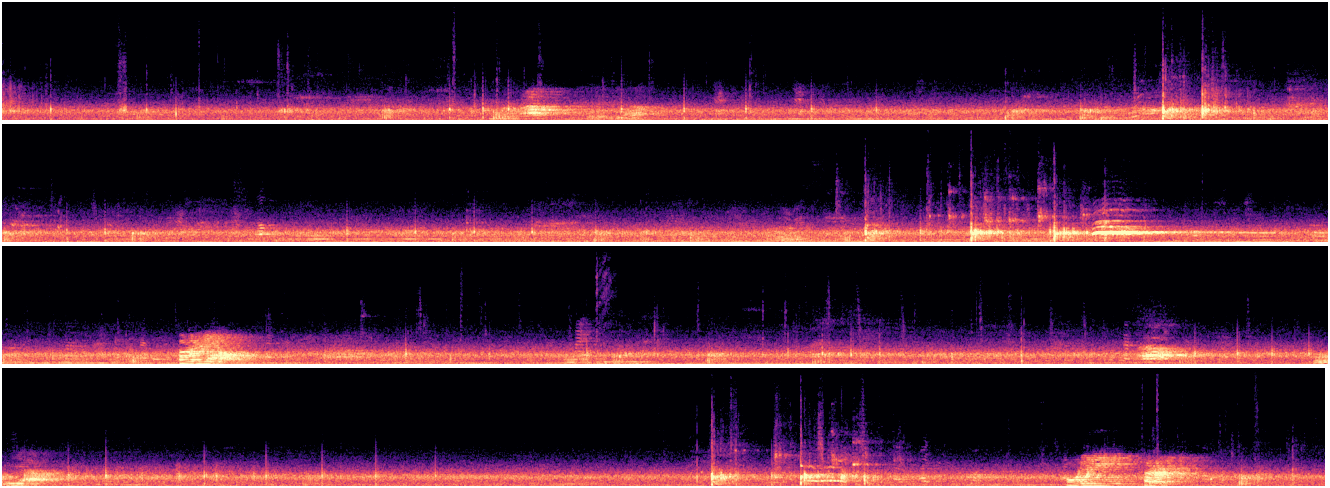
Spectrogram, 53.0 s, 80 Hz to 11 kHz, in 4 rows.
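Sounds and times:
tennis ball racquet hits: 0:10.8 - 0:14.7, 0:21.6 - 0:24.8, 0:46.7 - 0:48.7.

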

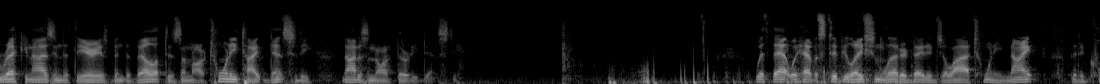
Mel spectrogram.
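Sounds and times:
soft low thumps: 0:06.0 - 0:09.1.

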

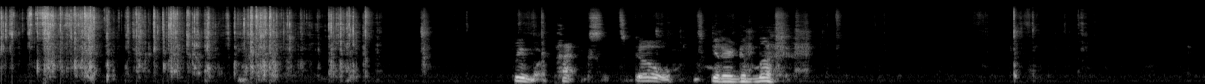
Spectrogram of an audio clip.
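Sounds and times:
foil card pack crackling: 0:00.0 - 0:03.8.

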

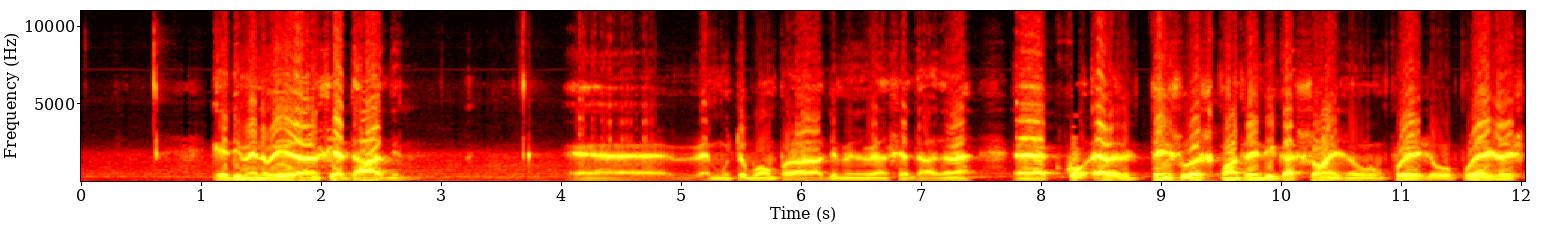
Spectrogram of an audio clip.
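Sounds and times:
man's held hesitation vowel: 0:04.0 - 0:05.4.

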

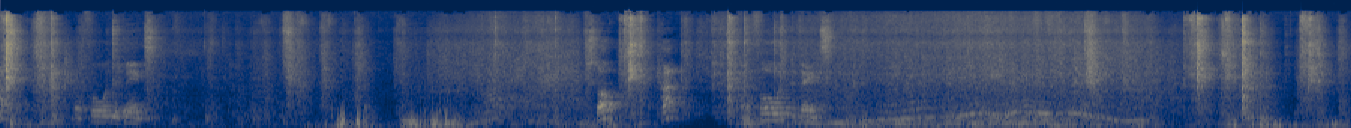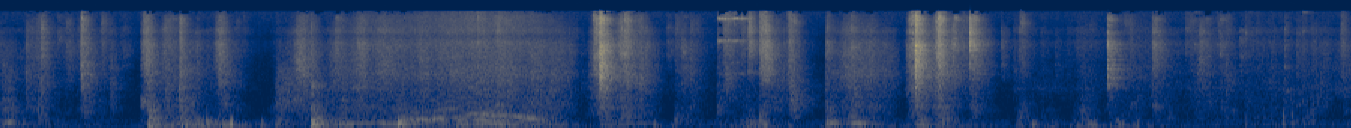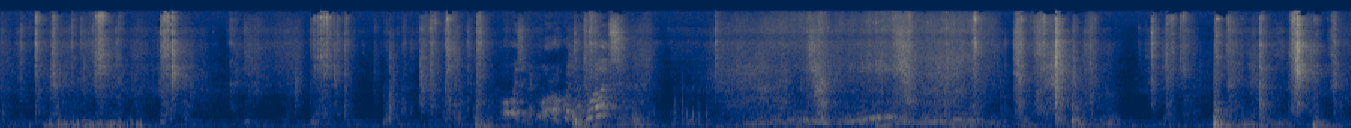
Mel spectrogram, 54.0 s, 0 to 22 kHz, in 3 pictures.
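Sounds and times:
drywall taper wheel whirring: 0:09.9 - 0:16.2, 0:22.4 - 0:25.6, 0:45.0 - 0:49.5.

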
